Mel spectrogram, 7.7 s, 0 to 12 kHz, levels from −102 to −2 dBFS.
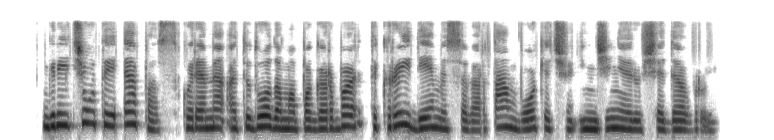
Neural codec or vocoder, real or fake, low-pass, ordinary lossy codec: none; real; 7.2 kHz; MP3, 96 kbps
